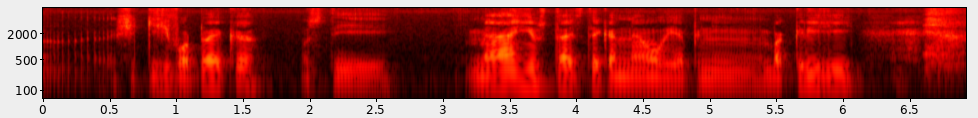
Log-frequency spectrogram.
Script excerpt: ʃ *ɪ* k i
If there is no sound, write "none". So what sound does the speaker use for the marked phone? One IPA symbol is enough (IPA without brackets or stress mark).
i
